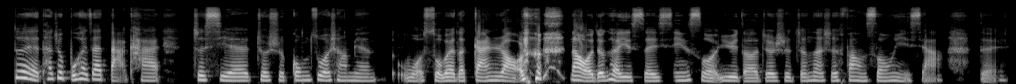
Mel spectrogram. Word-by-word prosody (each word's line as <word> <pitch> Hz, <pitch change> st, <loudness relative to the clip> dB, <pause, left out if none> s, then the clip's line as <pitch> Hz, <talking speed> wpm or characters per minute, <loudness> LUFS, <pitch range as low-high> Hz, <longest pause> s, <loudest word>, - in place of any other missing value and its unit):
对， 280 Hz, -10 st, +4 dB
它 255 Hz, -, -3 dB
就 290 Hz, -, +2 dB
不 275 Hz, -, -2 dB
会 255 Hz, 0 st, +2 dB
再 230 Hz, -1 st, +3 dB
打 225 Hz, -, -3 dB
开 175 Hz, -1 st, -3 dB, 0.3 s
这 210 Hz, -, 0 dB
些 180 Hz, -3 st, +1 dB
就 190 Hz, 0 st, -3 dB
是 185 Hz, -1 st, -5 dB
工 195 Hz, +2 st, -3 dB
作 200 Hz, -2 st, 0 dB
上 180 Hz, -3 st, -4 dB
面 170 Hz, 0 st, -7 dB, 0.2 s
我 160 Hz, +1 st, -5 dB
所 -, -, -1 dB
谓 175 Hz, 0 st, +4 dB
的 170 Hz, 0 st, 0 dB
干 175 Hz, +1 st, +2 dB
扰 185 Hz, -, +3 dB
了。 -, -, +7 dB, 0.4 s
那 205 Hz, -2 st, +6 dB
我 160 Hz, -, +5 dB
就 180 Hz, +2 st, +3 dB
可 220 Hz, 0 st, +2 dB
以 170 Hz, 0 st, +1 dB
随 165 Hz, -1 st, -1 dB
心 185 Hz, +3 st, -4 dB
所 165 Hz, -7 st, 0 dB
欲 175 Hz, -1 st, -1 dB
地 150 Hz, 0 st, -2 dB
就 170 Hz, +2 st, -2 dB
是 170 Hz, -1 st, -6 dB
真 170 Hz, +2 st, -6 dB
的 180 Hz, -2 st, -2 dB
是 175 Hz, -1 st, -4 dB
放 180 Hz, -2 st, -3 dB
松 175 Hz, -1 st, -2 dB
一 160 Hz, -2 st, -8 dB
下， -, -, -5 dB, 0.4 s
对。 200 Hz, -, -10 dB
180 Hz, 255 characters per minute, -19 LUFS, 170-195 Hz, 0.4 s, 了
